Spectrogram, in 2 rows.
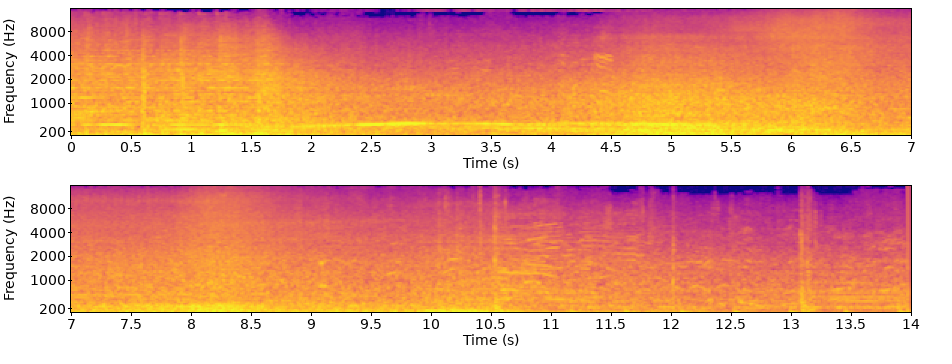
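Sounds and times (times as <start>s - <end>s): cars passing: 1.9s - 13.0s.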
